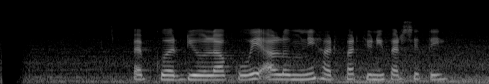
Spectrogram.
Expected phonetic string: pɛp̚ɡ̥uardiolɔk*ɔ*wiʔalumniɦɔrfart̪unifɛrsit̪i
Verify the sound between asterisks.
incorrect: u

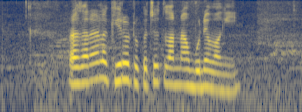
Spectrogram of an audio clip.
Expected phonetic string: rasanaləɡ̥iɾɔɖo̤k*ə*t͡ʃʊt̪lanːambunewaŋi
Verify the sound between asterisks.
correct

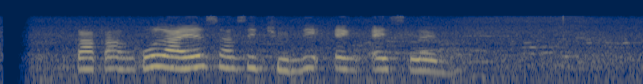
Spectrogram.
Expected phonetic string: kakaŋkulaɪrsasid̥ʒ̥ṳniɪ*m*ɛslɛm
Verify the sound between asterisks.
incorrect: ŋ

